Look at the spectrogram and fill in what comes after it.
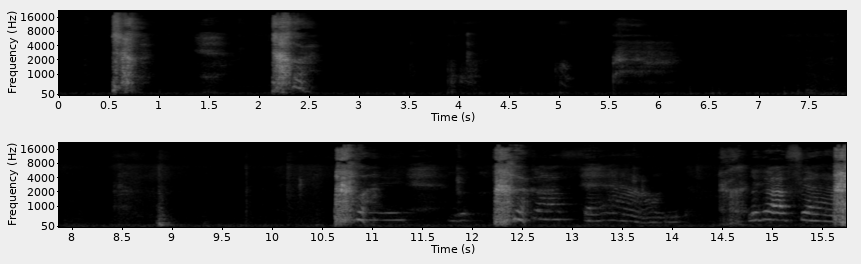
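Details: Baby who sneezes every morning: two sharp, explosive sneezes close together, then more loud bursts mixed with voices; repeated morning sneezing.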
